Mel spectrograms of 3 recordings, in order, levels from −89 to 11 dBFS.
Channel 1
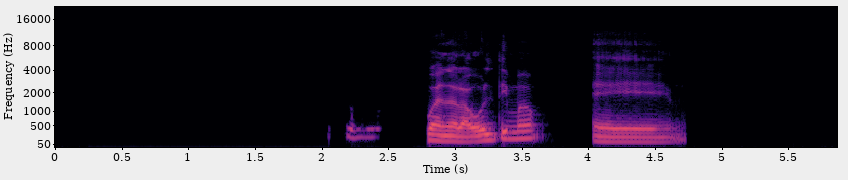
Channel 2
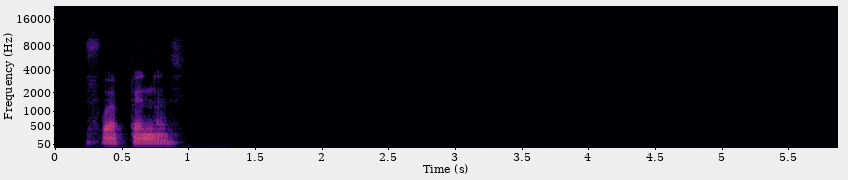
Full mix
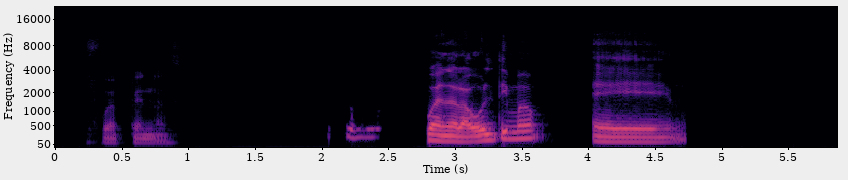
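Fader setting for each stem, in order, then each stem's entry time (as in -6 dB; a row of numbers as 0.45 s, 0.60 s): -2.0 dB, -12.5 dB; 0.00 s, 0.00 s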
